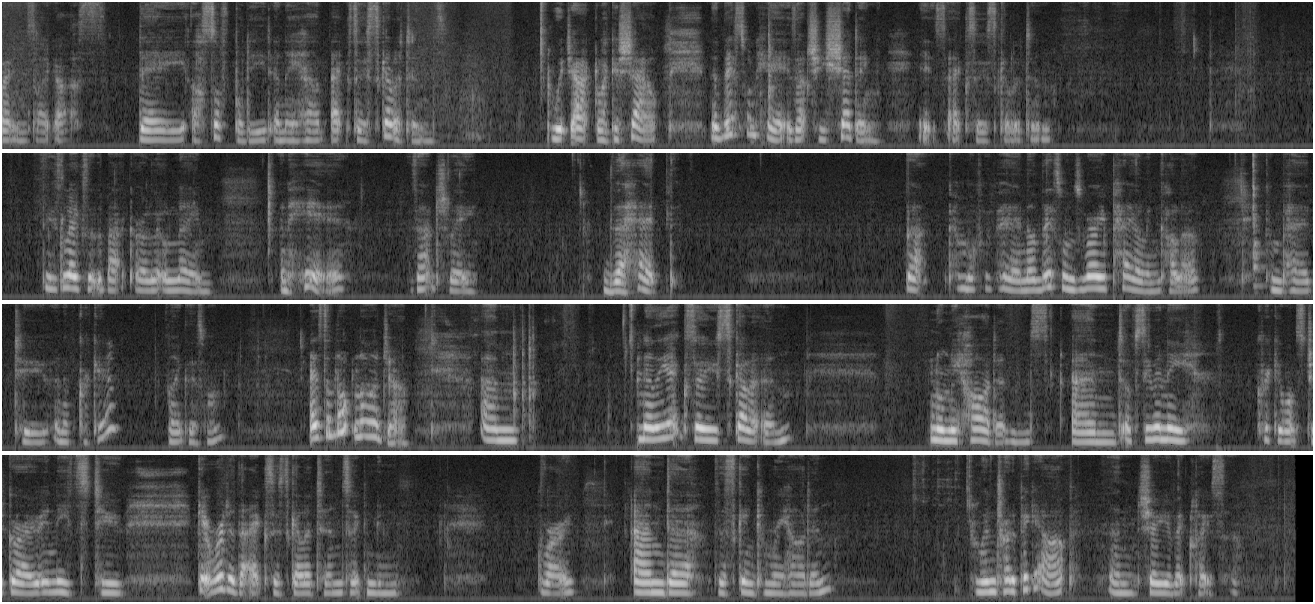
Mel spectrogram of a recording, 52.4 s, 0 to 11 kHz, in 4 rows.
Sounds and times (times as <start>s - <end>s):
Speech: 0.0s - 4.5s, 5.4s - 10.5s, 13.5s - 15.2s, 15.8s - 16.6s, 17.2s - 17.9s, 18.9s - 19.9s, 22.1s - 28.5s, 29.2s - 30.3s, 31.0s - 31.4s, 32.5s - 34.2s, 35.5s - 40.6s, 41.3s - 43.4s, 44.7s - 47.7s, 49.0s - 51.8s.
